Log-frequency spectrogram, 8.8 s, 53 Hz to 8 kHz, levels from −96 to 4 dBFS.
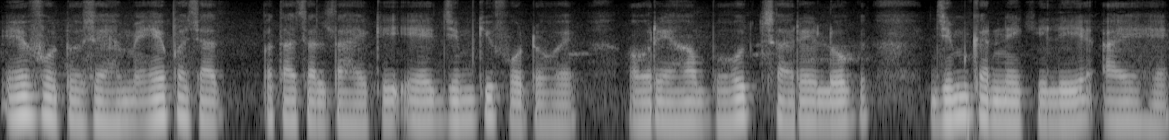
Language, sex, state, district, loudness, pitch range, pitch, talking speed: Hindi, male, Andhra Pradesh, Anantapur, -33 LUFS, 105-110 Hz, 105 Hz, 175 wpm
